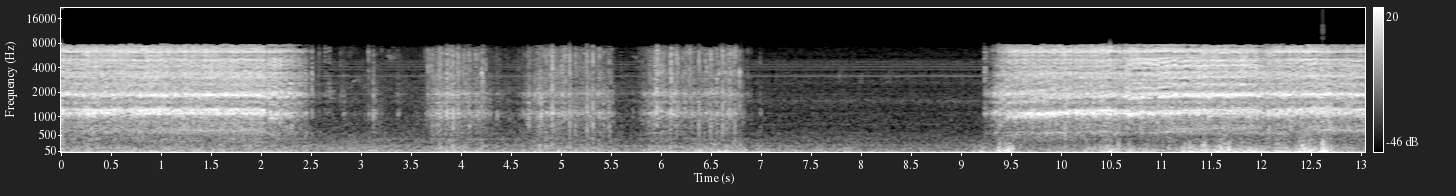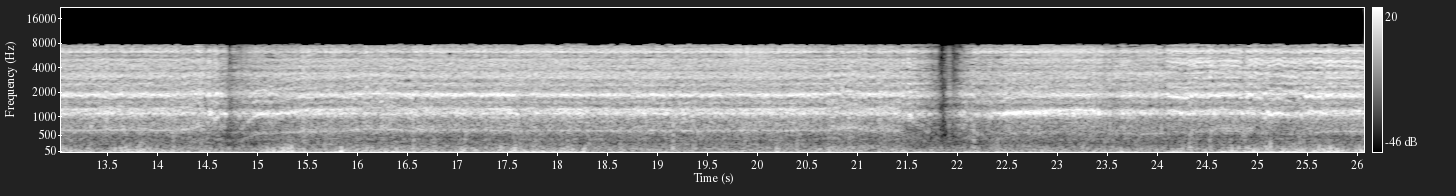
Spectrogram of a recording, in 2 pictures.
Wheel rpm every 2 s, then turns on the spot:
160, 30, 20, 10, 40, 160, 160, 130, 160, 160, 130, 140, 160.
2-8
